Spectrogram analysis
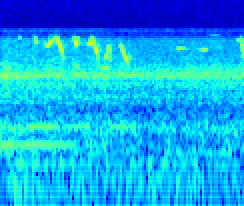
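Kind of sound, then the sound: bird, birds calling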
